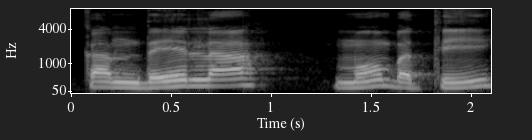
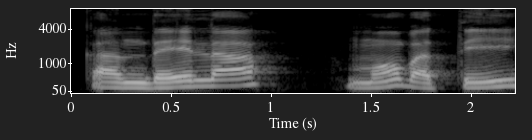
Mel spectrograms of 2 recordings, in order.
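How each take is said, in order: Both takes have the same delivery.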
